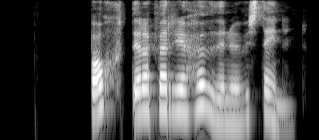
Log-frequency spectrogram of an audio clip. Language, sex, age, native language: Icelandic, female, 40-49, Icelandic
